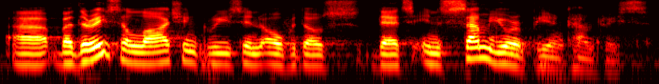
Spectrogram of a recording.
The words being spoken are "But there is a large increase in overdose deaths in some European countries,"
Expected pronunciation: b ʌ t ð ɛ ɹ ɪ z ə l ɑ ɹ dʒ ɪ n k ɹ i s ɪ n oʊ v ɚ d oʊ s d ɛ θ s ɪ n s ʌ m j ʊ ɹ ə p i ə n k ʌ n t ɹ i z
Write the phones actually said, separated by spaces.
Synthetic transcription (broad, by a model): b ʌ t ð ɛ ɹ ɪ z ə l ɑ ɹ dʒ ɪ n k ɹ i s ɪ n oʊ v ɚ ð oʊ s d ɛ t s ɪ n s ʌ m j ʊ ɹ ə p i ə n k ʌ n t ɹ i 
